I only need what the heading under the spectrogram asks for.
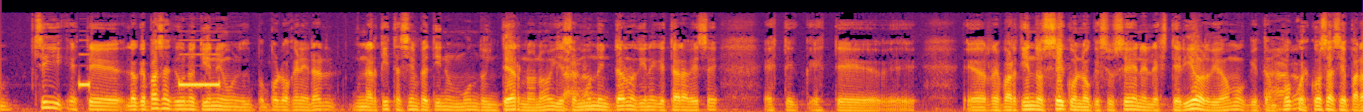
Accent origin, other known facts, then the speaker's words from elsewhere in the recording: Charata, Chaco, Argentina; born there; Nací en Charata.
